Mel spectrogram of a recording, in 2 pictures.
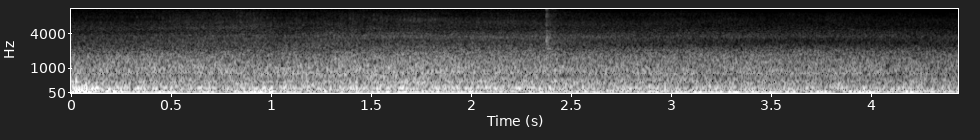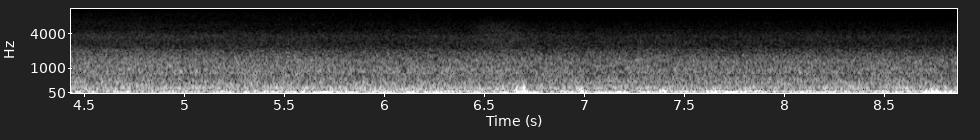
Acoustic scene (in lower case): street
